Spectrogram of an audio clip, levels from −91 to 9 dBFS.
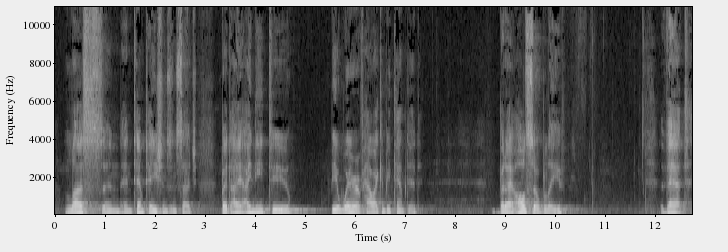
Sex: male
